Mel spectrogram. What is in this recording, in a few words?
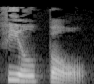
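"field goal", English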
